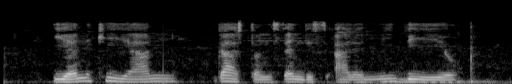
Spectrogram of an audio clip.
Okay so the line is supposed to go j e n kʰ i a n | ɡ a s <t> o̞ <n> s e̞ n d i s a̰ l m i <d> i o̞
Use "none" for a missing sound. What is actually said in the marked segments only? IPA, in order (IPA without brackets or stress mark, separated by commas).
t, n, d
